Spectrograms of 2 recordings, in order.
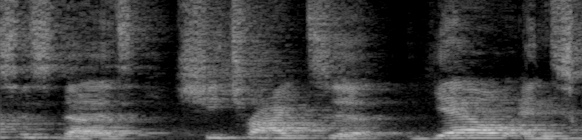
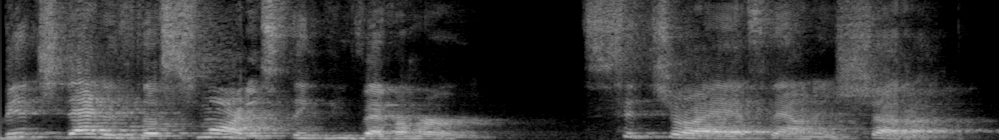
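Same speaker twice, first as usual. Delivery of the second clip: ordinary delivery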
